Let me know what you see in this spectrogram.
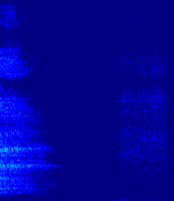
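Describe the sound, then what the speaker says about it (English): A long, breathy exhale during a yoga cleansing breath, close and soft, fading over a second or so, followed by a quieter inhale; no speech. "Cleansing breaths here, exhale, inhale."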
